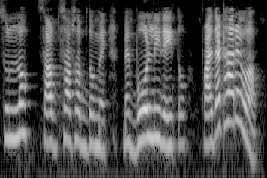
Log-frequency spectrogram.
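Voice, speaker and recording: A woman's voice: high voice, expressive, fairly quick, fairly bright tone. A woman voicing a young married woman in a cartoon, hurt and pleading. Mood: defiant. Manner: pleading, tearful. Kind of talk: cartoon voice acting.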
